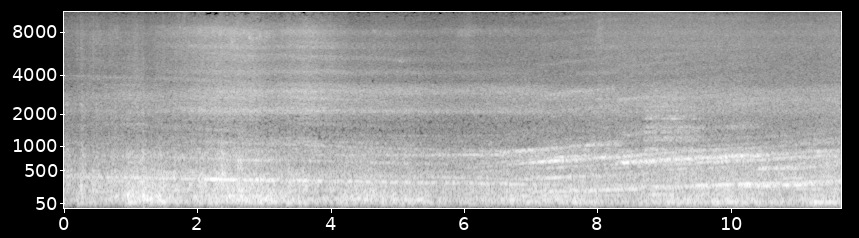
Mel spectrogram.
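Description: Train wheels rumble loudly along the track close by.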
